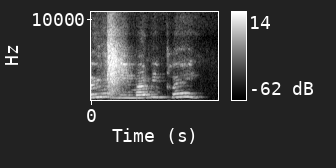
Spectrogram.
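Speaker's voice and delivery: very high-pitched put-on dog voice. Retelling how the dog ran off instead of staying: voicing the dog. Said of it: "She was like".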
